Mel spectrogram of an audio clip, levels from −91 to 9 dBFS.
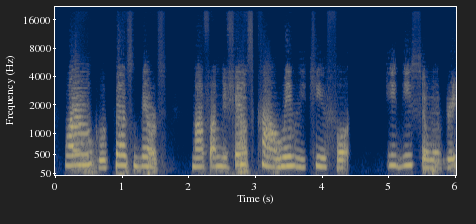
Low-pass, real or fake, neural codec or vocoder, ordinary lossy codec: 19.8 kHz; fake; codec, 44.1 kHz, 0.9 kbps, DAC; none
